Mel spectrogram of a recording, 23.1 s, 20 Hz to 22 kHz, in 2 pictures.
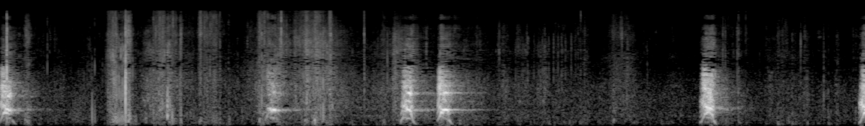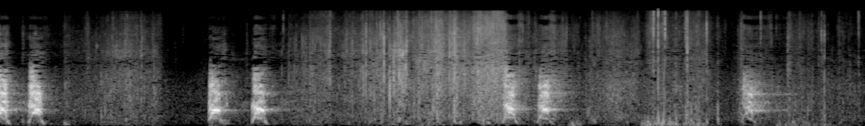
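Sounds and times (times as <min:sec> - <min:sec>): dog barking: 0:00.0 - 0:00.4, 0:03.5 - 0:04.0, 0:05.3 - 0:06.5, 0:09.3 - 0:09.8, 0:11.4 - 0:12.3, 0:14.3 - 0:15.3, 0:18.2 - 0:19.2, 0:21.4 - 0:22.0
rustling: 0:00.4 - 0:08.7, 0:12.0 - 0:14.0, 0:14.9 - 0:23.0.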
